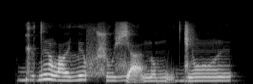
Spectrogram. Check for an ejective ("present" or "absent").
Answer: absent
